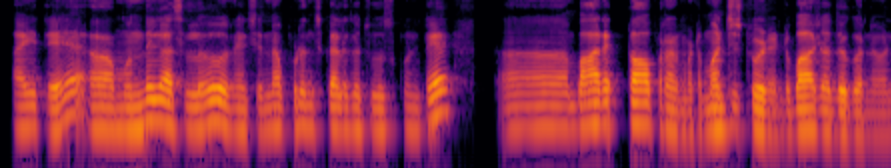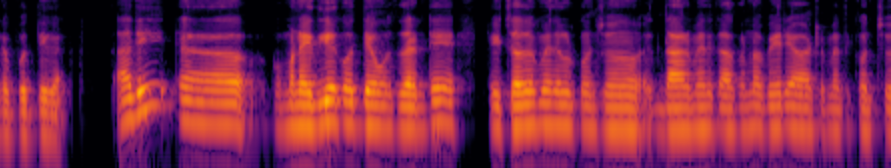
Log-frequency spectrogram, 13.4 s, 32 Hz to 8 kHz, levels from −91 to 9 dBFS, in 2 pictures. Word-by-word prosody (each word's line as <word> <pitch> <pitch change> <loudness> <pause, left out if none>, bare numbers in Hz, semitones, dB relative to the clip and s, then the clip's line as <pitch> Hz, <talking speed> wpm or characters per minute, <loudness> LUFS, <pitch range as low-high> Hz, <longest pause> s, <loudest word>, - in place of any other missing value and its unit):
అయితే 125 -2 -1 0.3
ఆహ్, 120 -1 +1
ముందుగా 145 +6 +2
అసలు 125 -1 -3 0.2
నేను 115 -1 -6
చిన్నప్పుడి 125 +3 -5
నుంచి 125 0 -10
కనుక 120 -1 -2
చూసుకుంటే, 115 +6 -2 0.6
ఆహ్, 125 +1 -5
బానే 140 +2 +5 0.2
టాపర్ 140 -2 +5
అనమాట. 105 -1 -8
మంచి 120 +1 0
స్టూడెంట్ 105 -5 0
బా 115 - +8
చదువుకునేవాడిని 100 -1 -2
బుద్ధిగా. 105 -2 -3 0.5
అది 195 +7 +6 0.3
ఆహ్, 140 -2 +2 0.4
మనం 130 0 +4
ఎదిగే 145 +4 +6
కొద్ది 140 0 +1
ఏమవుతదంటే, 125 +2 +1 0.4
ఈ - - 0
చదువు 130 +1 +5
మీద 130 -1 -1
కొంచెం 120 -1 -5 0.4
దాని 115 0 +3
మీద 120 0 -3
కాకుండా 120 +2 -5
వేరే 125 0 -2
ఆటిల 115 -1 -8
మీద 110 - -13
కొంచెం 115 0 -8
125 Hz, 155 wpm, -23 LUFS, 115-130 Hz, 0.6 s, బా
